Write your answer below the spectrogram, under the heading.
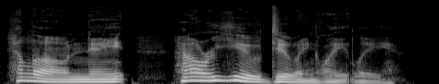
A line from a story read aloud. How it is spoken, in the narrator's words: they'd make polite small talk with me through gritted teeth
